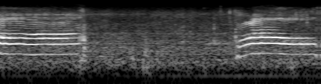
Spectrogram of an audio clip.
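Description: A cat meows loudly indoors at wild turkeys near a fire pit outside, two drawn-out, harmonic cries with a pause between them, heard close and alone.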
